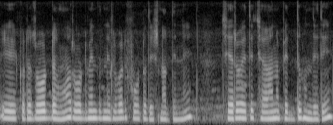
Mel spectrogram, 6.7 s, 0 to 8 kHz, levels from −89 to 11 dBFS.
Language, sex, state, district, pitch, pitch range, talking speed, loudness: Telugu, female, Andhra Pradesh, Sri Satya Sai, 170 Hz, 160-175 Hz, 125 wpm, -18 LUFS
